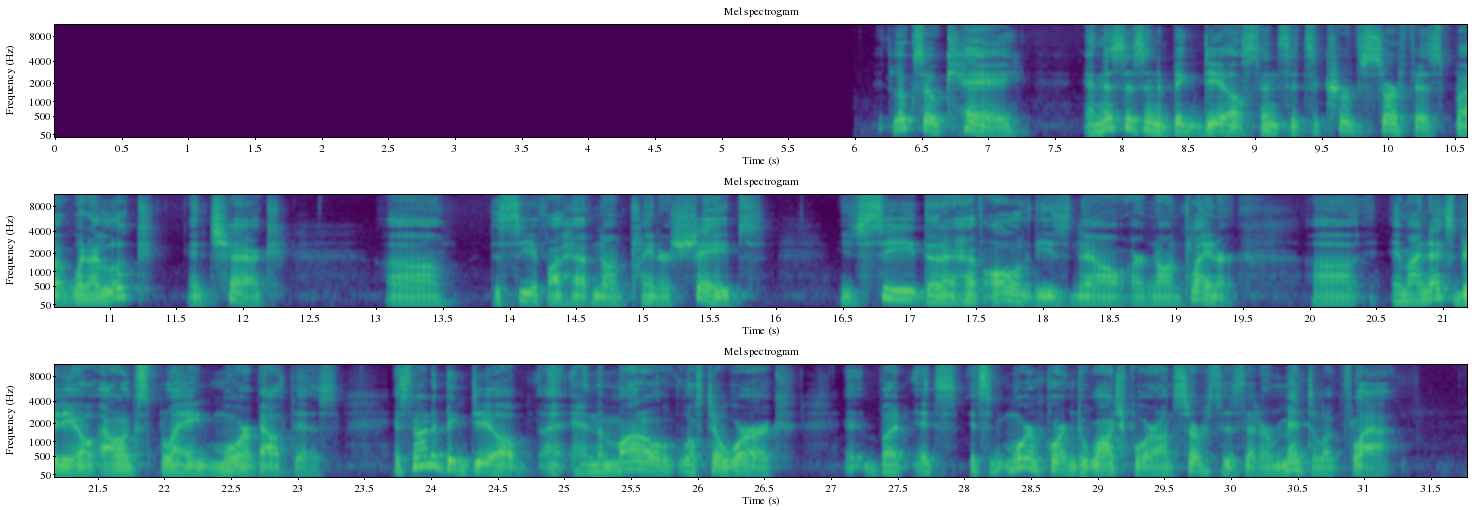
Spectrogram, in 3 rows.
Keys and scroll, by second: 10.3 v, 24.5 c.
